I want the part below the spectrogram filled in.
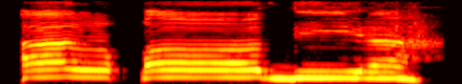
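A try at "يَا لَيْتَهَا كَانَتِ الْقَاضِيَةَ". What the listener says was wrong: Iya, dotnya belum terangkat Umi di sini. Al-qadiyah. Iya, pangkal lidah belakangnya agak sedikit ditegangkan ya supaya dia naik.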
